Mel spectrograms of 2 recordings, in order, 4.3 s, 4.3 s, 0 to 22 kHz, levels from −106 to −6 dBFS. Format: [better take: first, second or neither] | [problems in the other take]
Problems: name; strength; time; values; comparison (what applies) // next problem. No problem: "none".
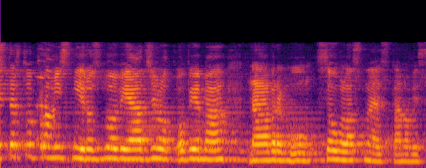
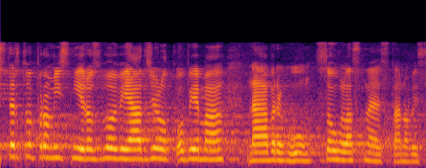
second | noise reduction (neural separator model SepFormer DNS4)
